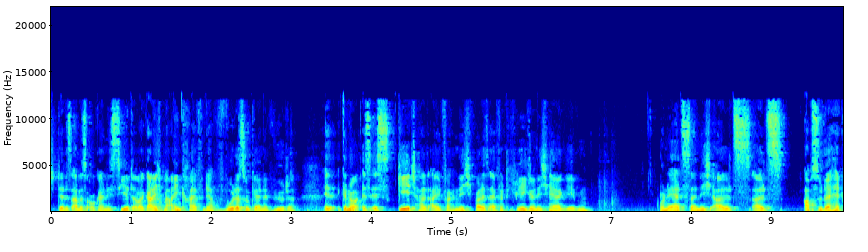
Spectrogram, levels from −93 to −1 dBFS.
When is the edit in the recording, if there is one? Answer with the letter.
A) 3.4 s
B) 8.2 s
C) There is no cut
A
